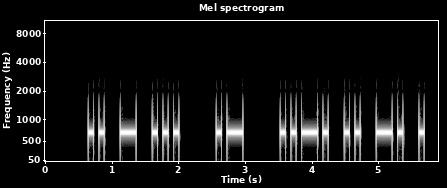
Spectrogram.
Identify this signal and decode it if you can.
Morse code, heard as a keyed tone, about 15 wpm, 700 Hz. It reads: ITS A FINE
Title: Sentences from Top 600 Words 15wpm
